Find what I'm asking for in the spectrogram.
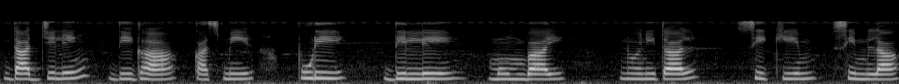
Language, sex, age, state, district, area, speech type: Bengali, female, 18-30, West Bengal, Kolkata, urban, spontaneous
